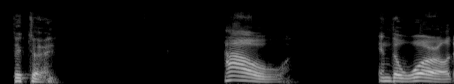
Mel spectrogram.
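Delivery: Reeves, hungover and sweating, loses his composure; lost his calm. Acted. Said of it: "has lost all of that, like, calm demeanor".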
